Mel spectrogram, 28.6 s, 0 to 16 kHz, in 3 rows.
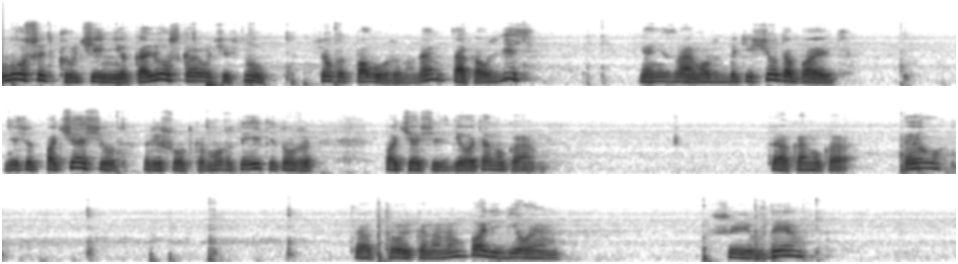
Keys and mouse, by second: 0.4 middle click, 1.5 middle click, 2.7 shift+middle click, 3.6-5.4 middle drag, 6.1 click, 9.3 middle click, 11.0 middle click, 18.8 l, 19.3 click, 20.8 l, 21.4 click, 21.6 middle click, 23.0 KP_3, 26.8 shift+d.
